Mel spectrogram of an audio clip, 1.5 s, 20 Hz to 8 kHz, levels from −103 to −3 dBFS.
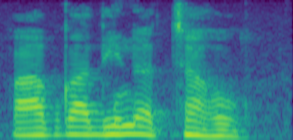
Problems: none marked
